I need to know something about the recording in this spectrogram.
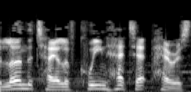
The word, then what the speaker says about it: Hetepheres: Firstly, her name pronounced in hieroglyphics as Hetep-herres, not Hetep-herres as some people pronounce it in YouTube videos, articles or books.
